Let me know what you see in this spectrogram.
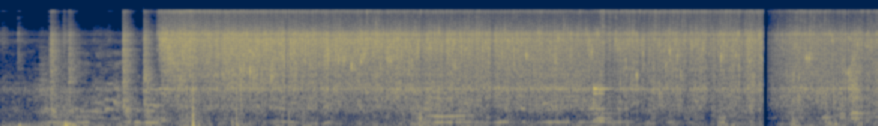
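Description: Raw sweet potato sticks dropped into hot cooking oil in a wok: a few clicks and knocks, then loud frying sizzle starting abruptly about a second and a half in and running on steadily. Near the end it cuts out for an instant and comes back a little quieter as a spatula stirs the sticks.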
